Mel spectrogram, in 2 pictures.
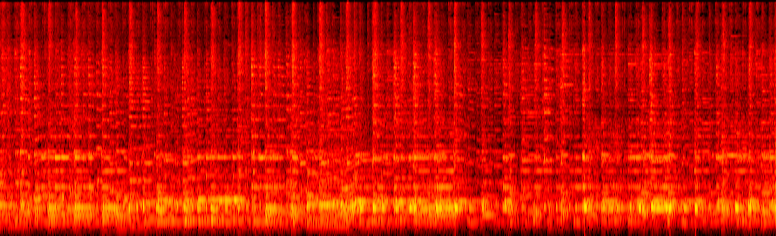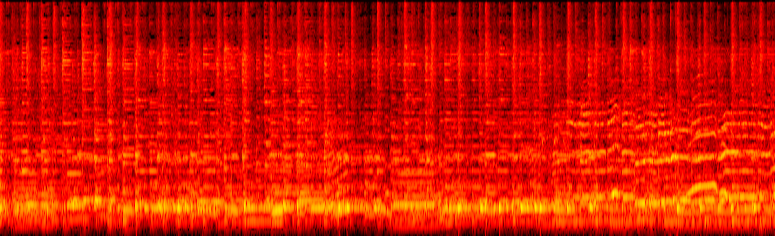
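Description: Instrumental break played on acoustic plucked string instruments, guitar among them, with quick picked notes carrying the tune over steady chords.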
